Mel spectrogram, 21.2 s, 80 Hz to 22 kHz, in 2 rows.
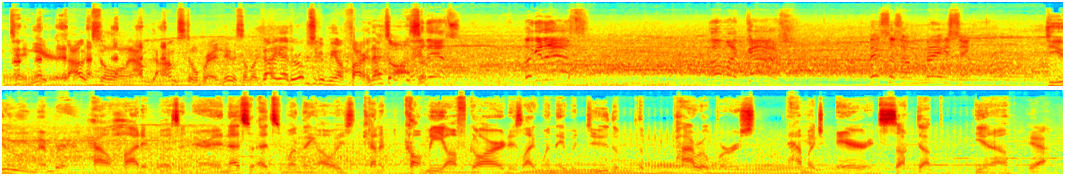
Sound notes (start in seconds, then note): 7.4 crowd cheers wildly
